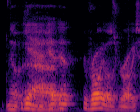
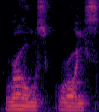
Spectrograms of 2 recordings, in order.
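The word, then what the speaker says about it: Rolls-Royce: No, it's Rolls Royce. No, that's our actual pronunciation of it. Yeah. But uh in my in my research of this before tonight, they pronounced it royals roy.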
